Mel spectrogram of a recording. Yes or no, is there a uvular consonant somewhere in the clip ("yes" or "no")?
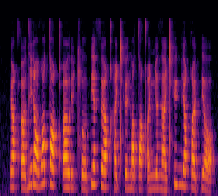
yes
